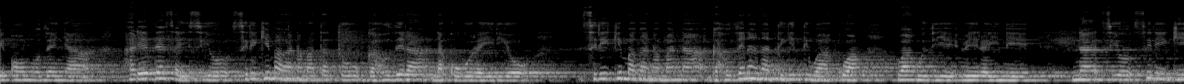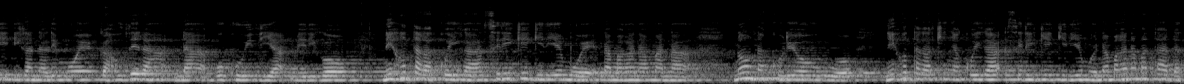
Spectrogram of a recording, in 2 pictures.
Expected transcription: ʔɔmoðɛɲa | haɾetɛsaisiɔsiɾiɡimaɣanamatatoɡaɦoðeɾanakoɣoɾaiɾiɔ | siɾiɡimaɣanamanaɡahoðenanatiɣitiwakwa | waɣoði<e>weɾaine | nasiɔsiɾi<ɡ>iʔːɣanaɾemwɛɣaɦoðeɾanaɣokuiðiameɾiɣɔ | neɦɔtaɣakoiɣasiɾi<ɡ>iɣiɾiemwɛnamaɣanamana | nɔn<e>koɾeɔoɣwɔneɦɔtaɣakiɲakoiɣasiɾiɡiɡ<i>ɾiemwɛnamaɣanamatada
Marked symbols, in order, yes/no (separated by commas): yes, yes, yes, no, yes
